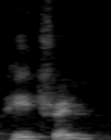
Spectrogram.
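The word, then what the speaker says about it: Pitre: It's pronounced Petrie, but it's spelled P-I-T-R-E.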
